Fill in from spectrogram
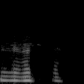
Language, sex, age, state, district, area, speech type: Bengali, female, 30-45, West Bengal, Darjeeling, urban, conversation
